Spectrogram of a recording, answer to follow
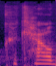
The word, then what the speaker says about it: cacao: With dark chocolate, though, cacao beans are heavily sprayed. Sorry, that's how you pronounce it.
